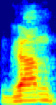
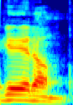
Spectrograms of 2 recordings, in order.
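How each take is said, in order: First: The g and r sounds form a cluster. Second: A vowel is inserted between g and r. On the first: "গ্রাম থেকে" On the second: "অতিরিক্ত একটা একার আসছে"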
